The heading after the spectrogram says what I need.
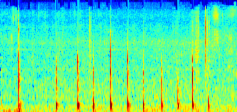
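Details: Honda Stepwgn front anti-roll bar link, rocked by hand: sharp dry clacks about six a second. The ball joint has in-and-out play and is being replaced.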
